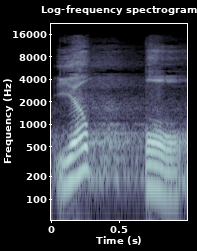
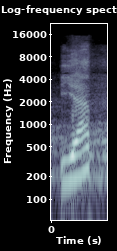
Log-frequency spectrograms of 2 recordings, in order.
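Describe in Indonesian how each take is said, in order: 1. Huruf t di akhir dilepas dengan gema memantul. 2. Huruf t di akhir dihentikan tanpa pantulan sama sekali. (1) "Kenapa tadi bacanya dipantulin sama Ustadz?" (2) "Kenapa enggak yat?"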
